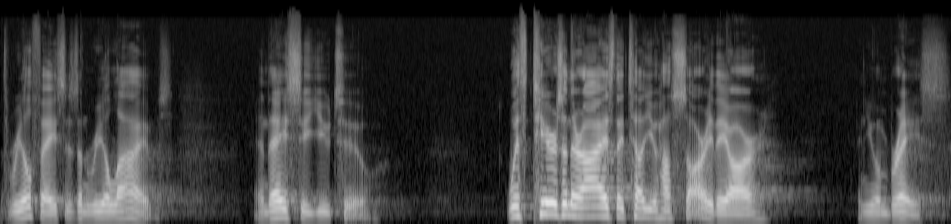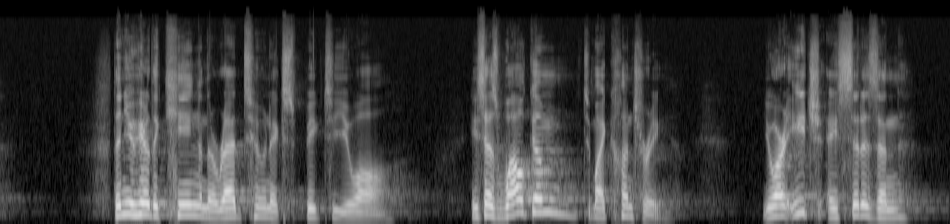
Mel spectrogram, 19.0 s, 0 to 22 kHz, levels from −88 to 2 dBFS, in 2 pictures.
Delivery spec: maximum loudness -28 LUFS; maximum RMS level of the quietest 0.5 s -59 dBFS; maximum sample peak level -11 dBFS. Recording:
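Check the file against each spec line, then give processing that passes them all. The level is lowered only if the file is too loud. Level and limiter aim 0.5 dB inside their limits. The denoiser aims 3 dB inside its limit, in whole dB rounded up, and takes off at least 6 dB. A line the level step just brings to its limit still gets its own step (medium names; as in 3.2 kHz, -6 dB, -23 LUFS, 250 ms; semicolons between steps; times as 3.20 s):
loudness -19.5 LUFS: fail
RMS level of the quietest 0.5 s -63 dBFS: pass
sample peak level -4.0 dBFS: fail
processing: trim -9 dB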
